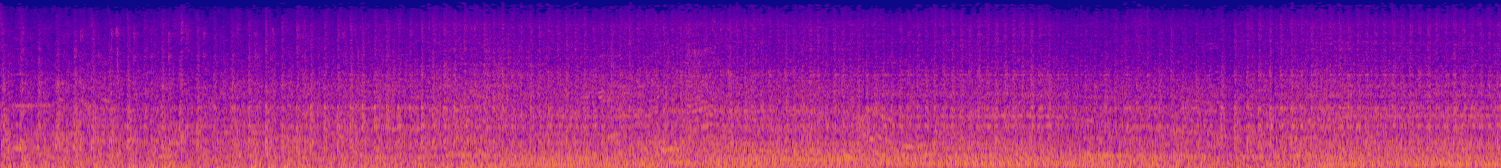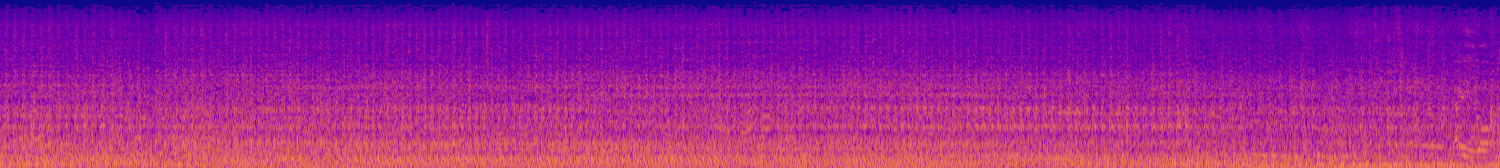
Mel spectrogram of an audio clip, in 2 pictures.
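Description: Engine of a small river car ferry running steadily as the ferry moves off from the landing and crosses the river.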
